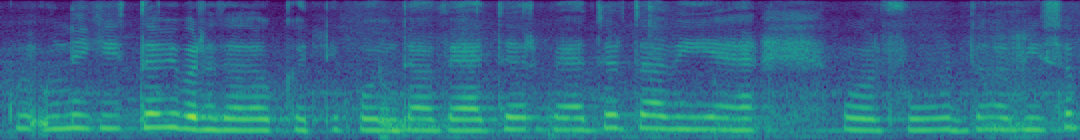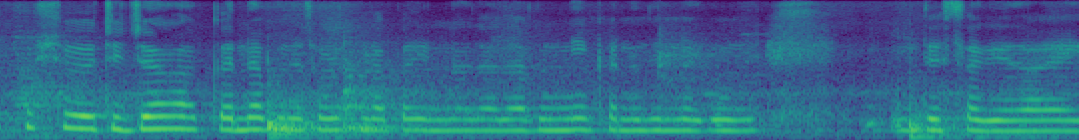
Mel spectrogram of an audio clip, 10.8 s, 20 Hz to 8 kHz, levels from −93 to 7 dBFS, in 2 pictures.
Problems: constant background noise, echo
